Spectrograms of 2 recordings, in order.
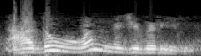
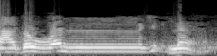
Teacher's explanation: كل تنوين بعده لام ما تغنش · Shown in: first take · Term: ادغام كامل بدون غنه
